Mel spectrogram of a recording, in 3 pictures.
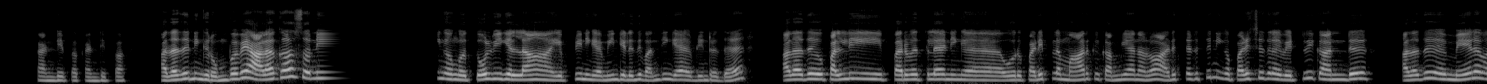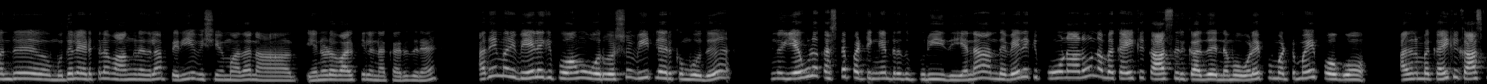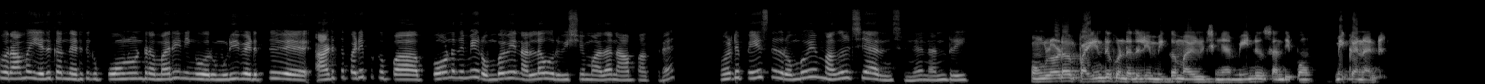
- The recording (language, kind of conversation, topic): Tamil, podcast, சிறிய தோல்விகள் உன்னை எப்படி மாற்றின?
- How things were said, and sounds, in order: other background noise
